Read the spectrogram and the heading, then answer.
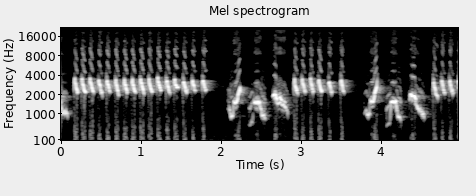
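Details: Lively white-rumped shama song meant to set off other shamas: a long fast pulsed trill, then slurred whistled flourishes alternating with shorter trill bursts.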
